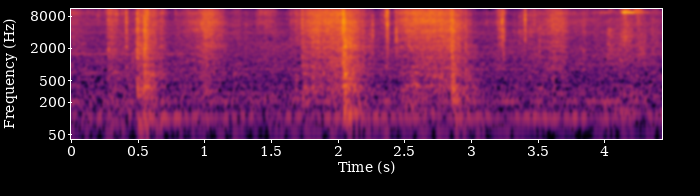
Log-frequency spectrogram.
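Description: A steady low hum with three short knocks or rustles, about half a second, two seconds and three seconds in; the one at two seconds is the loudest.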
